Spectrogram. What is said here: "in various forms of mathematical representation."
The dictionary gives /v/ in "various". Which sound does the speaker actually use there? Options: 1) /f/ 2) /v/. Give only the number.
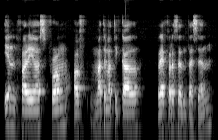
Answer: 1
